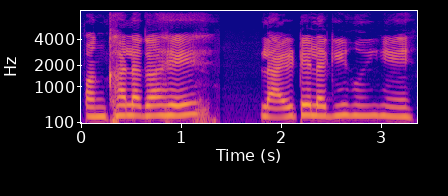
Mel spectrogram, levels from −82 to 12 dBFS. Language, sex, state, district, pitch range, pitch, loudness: Hindi, female, Madhya Pradesh, Bhopal, 205-225 Hz, 220 Hz, -14 LUFS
